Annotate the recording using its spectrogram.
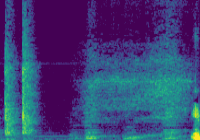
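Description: A man drawing a long, audible breath between phrases of a voice message, after a brief click just after the start.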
